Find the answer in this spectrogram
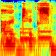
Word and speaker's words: ARRTX: how to pronounce this artics markers artics markers wait one second okay let me check okay yeah so they pronounced artics markers I'm also going to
